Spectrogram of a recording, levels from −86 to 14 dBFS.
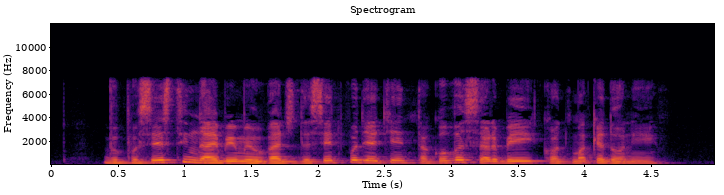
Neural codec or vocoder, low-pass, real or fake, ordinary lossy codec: none; 7.2 kHz; real; none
